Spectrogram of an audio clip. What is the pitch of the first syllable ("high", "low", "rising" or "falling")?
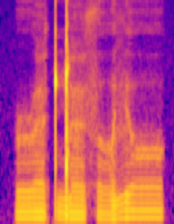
low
